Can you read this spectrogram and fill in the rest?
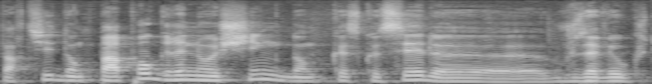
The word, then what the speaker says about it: greenwashing: où on va vous parler surtout de greenwashing. Rebecca, je l'ai bien prononcé là ? – Greenwashing. – Mm-hmm. C'est mieux.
